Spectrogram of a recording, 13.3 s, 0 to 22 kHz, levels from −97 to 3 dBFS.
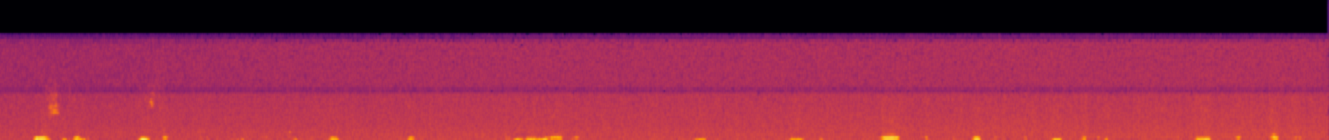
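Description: From the very start and for the whole clip, a second voice sits faintly behind the main speech, about 20 dB down. This is the other side's voice leaking through, likely because the far end is playing on a loudspeaker and the echo canceller is not fully removing it from the microphone signal.

Overlapping with that leak, the main speech is repeatedly pulled down in level, in four stretches: 0.32 to 4.54 s, 4.93 to 8.31 s, 8.78 to 11.09 s, and 11.73 s to the end. This is speech suppressed in double talk, likely the echo canceller failing to tell the local talker from the loudspeaker echo while both are active, so it attenuates everything. The dips reach roughly 15 dB in the first, third and fourth stretches and around 10 dB in the second. The speech sounds pushed back and uneven for about three seconds in each of the first two stretches and about two seconds in the third.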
